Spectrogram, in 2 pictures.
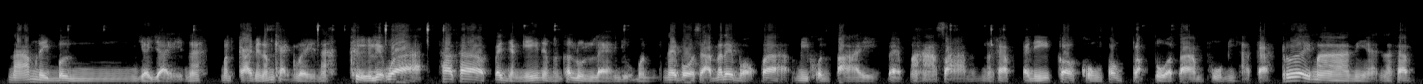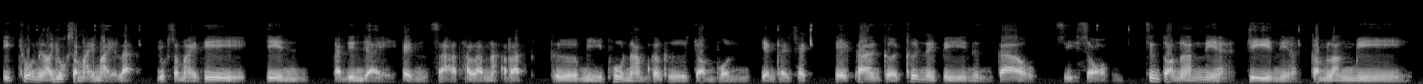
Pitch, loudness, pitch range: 90 Hz, -20 LUFS, 85-95 Hz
